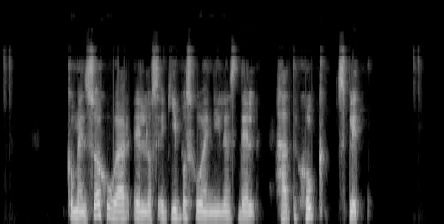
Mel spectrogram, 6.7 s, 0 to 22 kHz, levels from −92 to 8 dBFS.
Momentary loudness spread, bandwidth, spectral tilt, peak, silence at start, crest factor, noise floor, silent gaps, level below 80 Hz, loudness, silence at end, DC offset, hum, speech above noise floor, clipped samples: 6 LU; 9.4 kHz; -4.5 dB/octave; 0 dBFS; 1 s; 20 dB; under -90 dBFS; none; -62 dBFS; -19 LUFS; 1.3 s; under 0.1%; none; over 71 dB; under 0.1%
